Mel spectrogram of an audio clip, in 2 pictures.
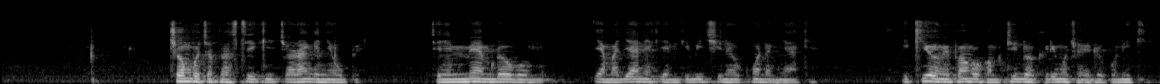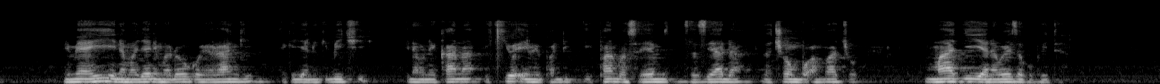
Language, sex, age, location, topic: Swahili, male, 18-24, Dar es Salaam, agriculture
